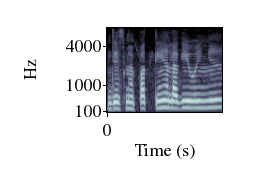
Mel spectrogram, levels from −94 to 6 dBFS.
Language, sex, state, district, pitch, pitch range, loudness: Hindi, female, Uttar Pradesh, Etah, 235 Hz, 220-240 Hz, -17 LUFS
